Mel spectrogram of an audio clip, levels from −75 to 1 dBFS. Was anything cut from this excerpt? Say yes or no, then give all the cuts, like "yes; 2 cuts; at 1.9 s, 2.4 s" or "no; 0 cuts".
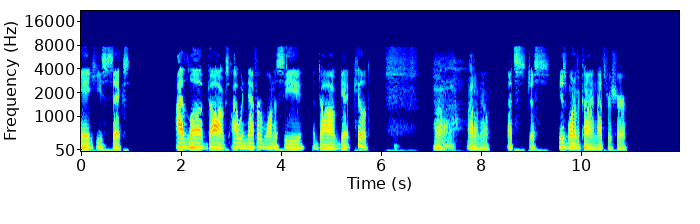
yes; 2 cuts; at 5.8 s, 9.5 s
